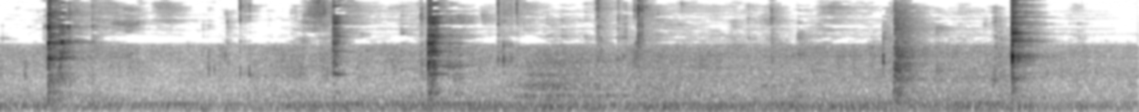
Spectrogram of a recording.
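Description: Dishes and cutlery clinking on plates during a meal: four short, sharp clinks a second or two apart, over a low steady hum.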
